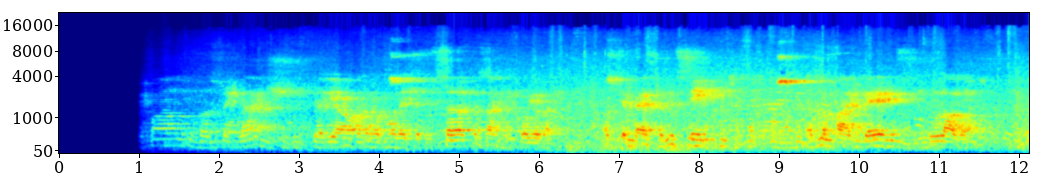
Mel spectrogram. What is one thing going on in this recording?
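A crowd of spectators chatters.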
